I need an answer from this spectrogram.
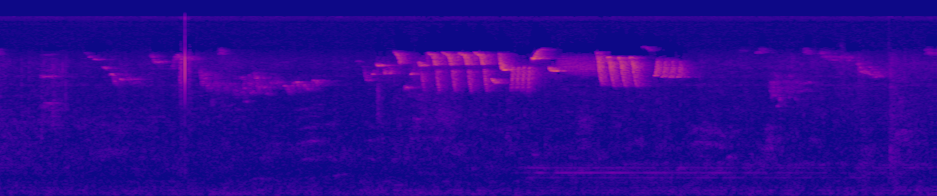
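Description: A songbird singing: scattered high chirps that build into loud, fast trills in the middle, over a low outdoor background rumble.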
